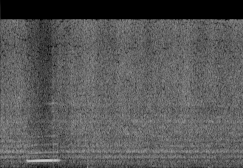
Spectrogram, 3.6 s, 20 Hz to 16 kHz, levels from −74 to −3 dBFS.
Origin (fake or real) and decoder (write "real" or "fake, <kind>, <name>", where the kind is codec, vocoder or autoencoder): real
